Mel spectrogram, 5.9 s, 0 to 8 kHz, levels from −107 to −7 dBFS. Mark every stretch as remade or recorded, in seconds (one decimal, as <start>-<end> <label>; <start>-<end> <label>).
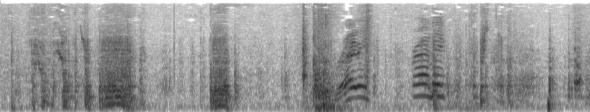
0.0-5.9 recorded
